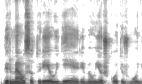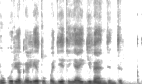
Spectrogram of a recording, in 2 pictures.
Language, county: Lithuanian, Vilnius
